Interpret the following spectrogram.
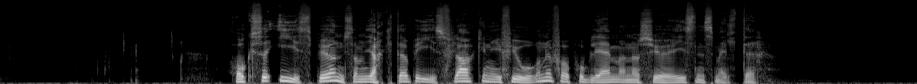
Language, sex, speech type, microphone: Norwegian, male, read, Sennheiser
